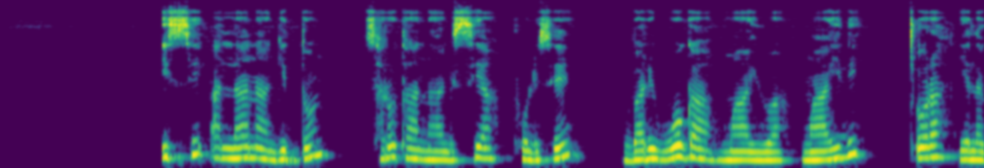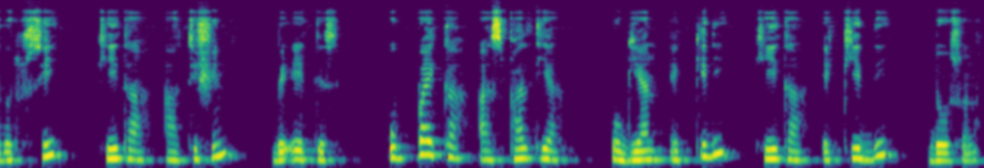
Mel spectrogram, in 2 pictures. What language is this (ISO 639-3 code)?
wal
